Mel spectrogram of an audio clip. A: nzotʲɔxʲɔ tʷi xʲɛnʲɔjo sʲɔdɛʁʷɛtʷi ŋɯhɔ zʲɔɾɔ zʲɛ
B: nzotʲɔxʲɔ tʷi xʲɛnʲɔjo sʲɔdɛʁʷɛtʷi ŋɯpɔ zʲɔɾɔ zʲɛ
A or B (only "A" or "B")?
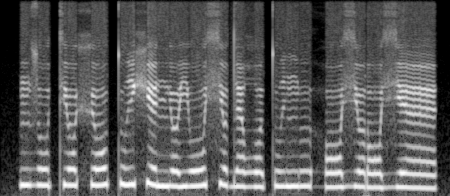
A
